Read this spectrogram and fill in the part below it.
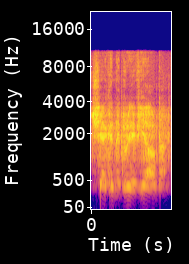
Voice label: checking graveyard, radio; SAS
